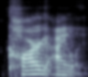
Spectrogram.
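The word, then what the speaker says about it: Kharg Island: Karg Island.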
